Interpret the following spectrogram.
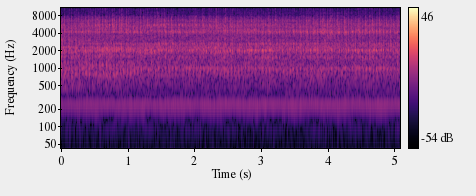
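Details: Opel Astra with Z16XER engine running, steady hum with an even light knock about four times a second; worn AC compressor knocking.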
